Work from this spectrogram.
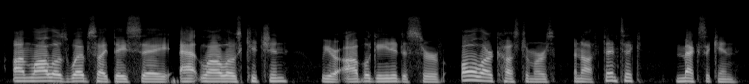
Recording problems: muffled; slightly; fading above 2.5 kHz

